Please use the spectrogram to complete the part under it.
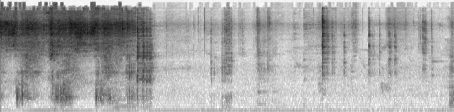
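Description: Black gram lentils with the skin on are stirred in a pan, giving a loud dense scraping and rattling at first that drops to quieter scattered clinks and scrapes.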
